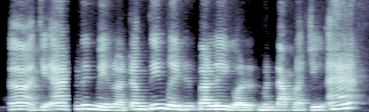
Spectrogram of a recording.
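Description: A woman, a Buddhist nun patiently explaining pronunciation in an online lesson, with many pauses and filler sounds. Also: medium pitch. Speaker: Buddhist nun teaching Pali.

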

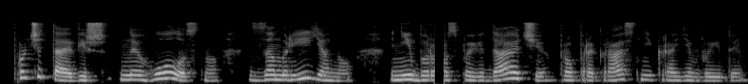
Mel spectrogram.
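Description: A woman teacher reading poems and school exercises aloud, slowly and with careful recitation. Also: medium pitch, darkish tone, highs cut off.

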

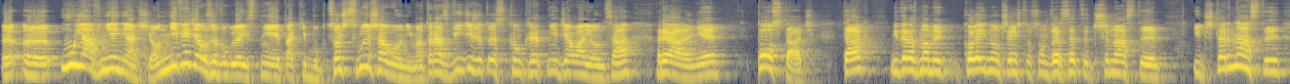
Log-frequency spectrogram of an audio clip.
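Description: Male Bible teacher, high voice, talks straight to the group, checks they follow, slows down on scripture. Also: animated, a bit bright. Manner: addresses listeners directly, asks checking questions; reads scripture aloud, slows down for emphasis. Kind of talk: Bible study lecture.

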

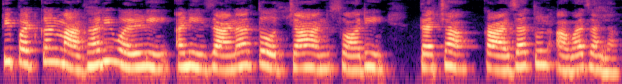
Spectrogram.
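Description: A woman reading a romantic story aloud as a storyteller, with soft dramatic delivery. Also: sits high, steady tone, slow pace. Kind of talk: scripted story narration.

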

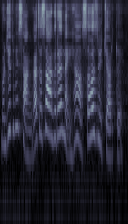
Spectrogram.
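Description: A friendly young man waiting for his bus, chatty and a bit loud, his voice sitting fairly high, as a woman storyteller puts him on. he's warm and easygoing in this spoken storybook. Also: sing-song, fast talker.

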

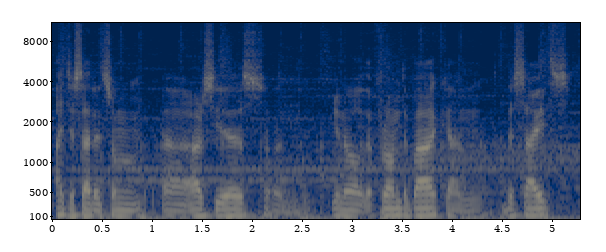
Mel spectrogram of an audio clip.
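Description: Here a gaming YouTuber, a young Spanish man, narrates gameplay in a lowish, level voice at a measured pace while music runs behind him. He has a Spanish accent, and his casual remarks are hesitant, with lots of fillers and restarts.

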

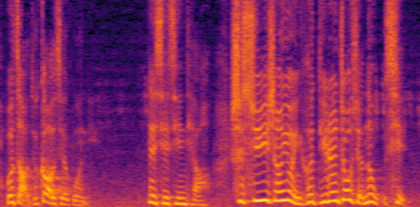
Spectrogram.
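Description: An actress playing a stern team leader in a war drama, giving brisk orders. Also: female voice, sits high, sing-song, a little hiss or hum. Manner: brisk, commanding.

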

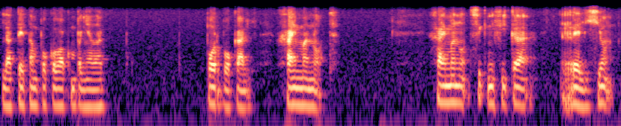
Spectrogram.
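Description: A man teaching a language lesson, slowly spelling words out letter by letter. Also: fairly low pitch, flat delivery. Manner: slow and deliberate, spells letter by letter. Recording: dull lo-fi recording with faint hiss.

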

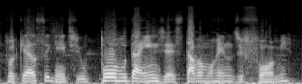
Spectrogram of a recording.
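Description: A man playing a mock teacher in a parody online lecture, deadpan and mock-serious, swearing casually while talking over slides. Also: mid-range voice, quick pace.

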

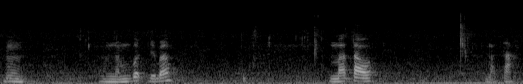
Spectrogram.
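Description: Filipino male mukbang host, slow and unhurried, chewing while talking, mid pitch. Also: darkish tone, a little hiss or hum. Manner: slow, murmured comments between bites. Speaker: mukbang vlogger. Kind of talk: casual eating vlog.

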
